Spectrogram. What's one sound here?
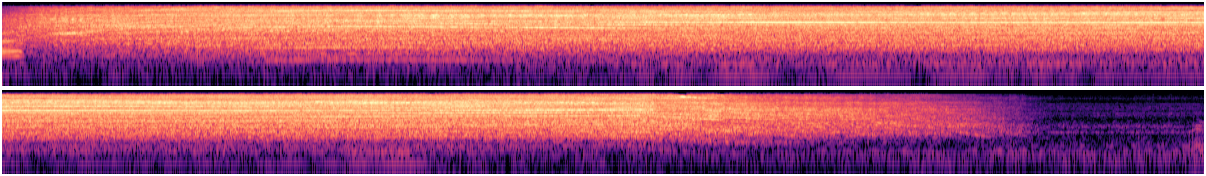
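A power sander whirs loudly, then winds down.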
